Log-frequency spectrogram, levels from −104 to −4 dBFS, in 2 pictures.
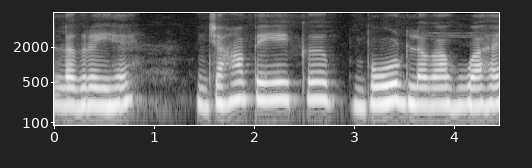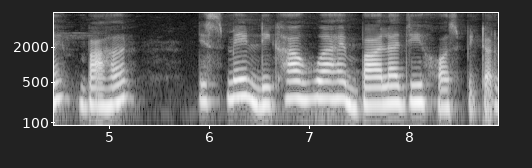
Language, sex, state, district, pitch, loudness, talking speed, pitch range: Hindi, female, Uttar Pradesh, Etah, 215 Hz, -16 LUFS, 120 wpm, 205-245 Hz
